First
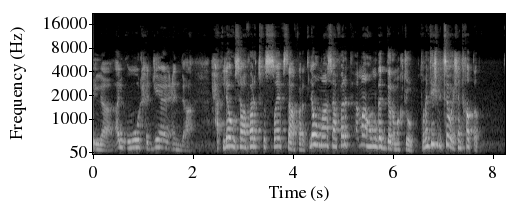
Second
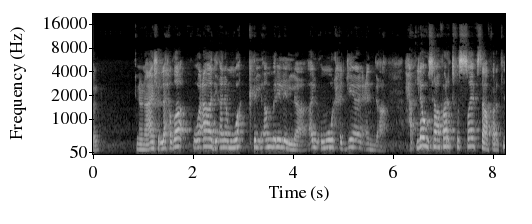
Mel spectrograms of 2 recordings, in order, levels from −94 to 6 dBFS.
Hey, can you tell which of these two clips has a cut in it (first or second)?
first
